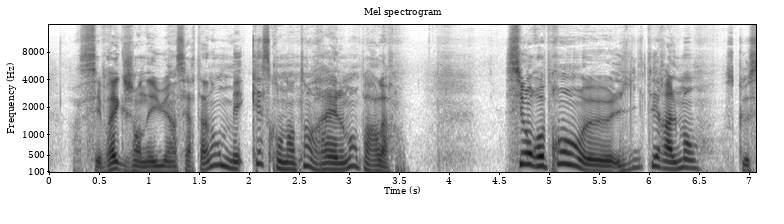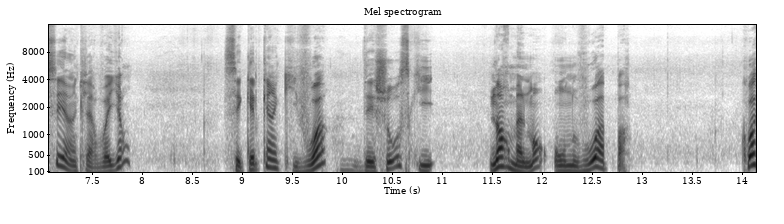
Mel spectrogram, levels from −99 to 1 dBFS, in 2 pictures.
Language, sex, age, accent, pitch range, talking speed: French, male, 30-49, French, 110-175 Hz, 165 wpm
